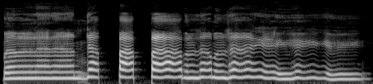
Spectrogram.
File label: voice Unprocessed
